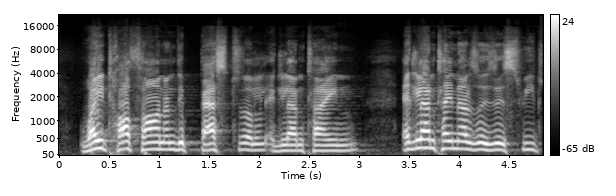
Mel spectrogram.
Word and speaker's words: eglantine: In the beginning, when I read, I said eglantine, but now I am reading it as eglantine. I tell you the reason. White hawthorn and the pastoral eglantine.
